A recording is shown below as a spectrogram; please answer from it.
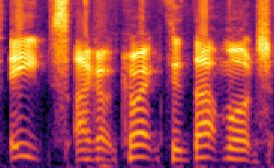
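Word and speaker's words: Ypres: Wait, you actually pronounced Eeps correctly. Who are you? Or what have you done with Hey, I had three playthroughs of me saying wipers or wipers or whatever. Right, it's Eeps.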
